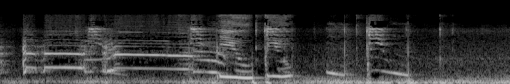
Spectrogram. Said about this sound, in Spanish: Suéltame el gallo.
